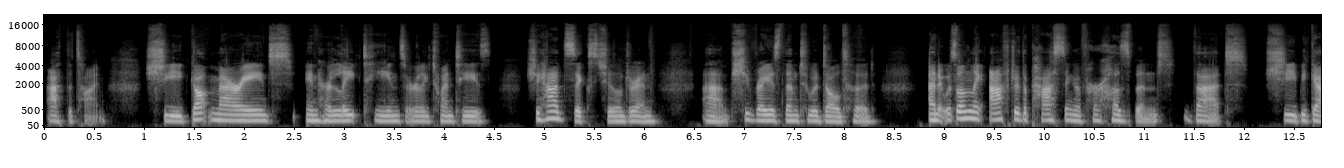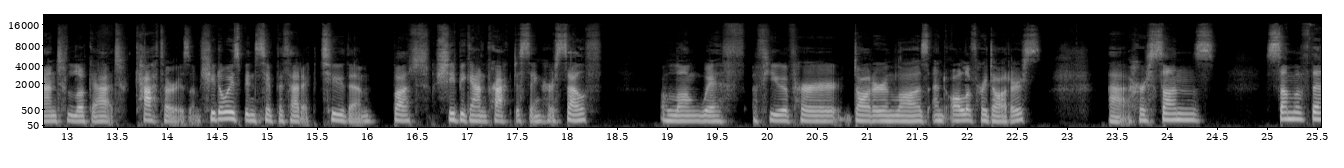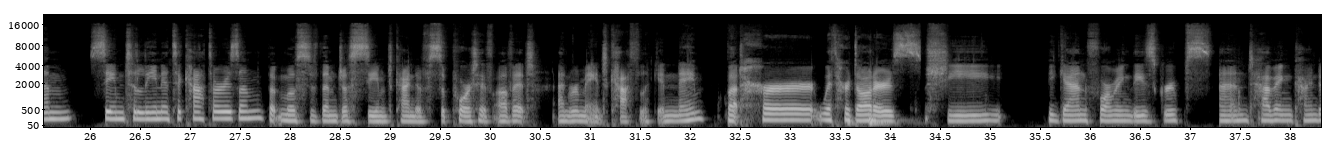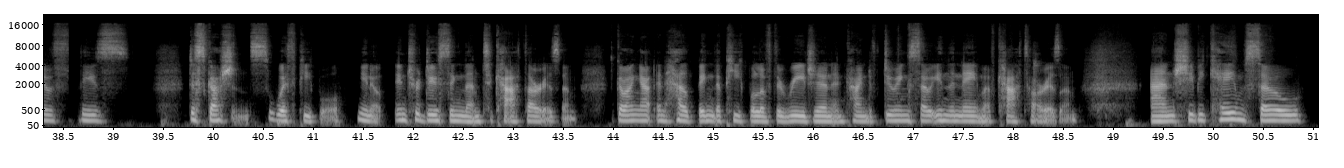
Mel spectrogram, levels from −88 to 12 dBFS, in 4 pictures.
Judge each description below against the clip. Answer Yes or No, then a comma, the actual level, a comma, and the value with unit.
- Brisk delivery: No, average, 160 wpm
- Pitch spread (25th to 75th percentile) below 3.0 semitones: Yes, narrow, 2.6 semitones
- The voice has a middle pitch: Yes, medium, 160 Hz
